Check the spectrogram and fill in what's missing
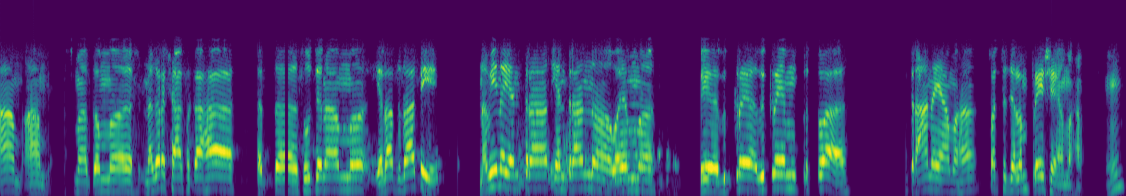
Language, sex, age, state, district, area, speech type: Sanskrit, male, 30-45, Karnataka, Vijayapura, urban, conversation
